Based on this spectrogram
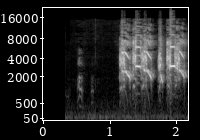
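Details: Grey francolin, locally teetar, calling in a village setting: after faint, soft notes, a rapid burst of four loud, harsh, screechy high-pitched notes, the second and fourth ringing longest.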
